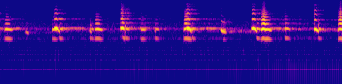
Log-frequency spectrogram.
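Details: Eurasian coot (Fulica atra) giving a loose series of short, sharp, nasal notes with strong harmonics, some slurred or drawn out, roughly ten in three and a half seconds; otherwise quiet.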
